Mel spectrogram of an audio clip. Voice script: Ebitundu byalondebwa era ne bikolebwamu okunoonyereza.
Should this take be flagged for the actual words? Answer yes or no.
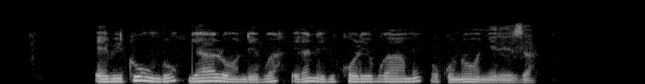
no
